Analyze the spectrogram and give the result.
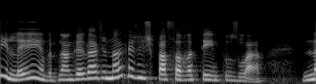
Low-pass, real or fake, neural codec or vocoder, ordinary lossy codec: none; fake; codec, 16 kHz, 1 kbps, FunCodec, trained on Chinese and English, 50 frames a second; none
